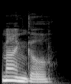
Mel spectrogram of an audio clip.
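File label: "mangle", British English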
